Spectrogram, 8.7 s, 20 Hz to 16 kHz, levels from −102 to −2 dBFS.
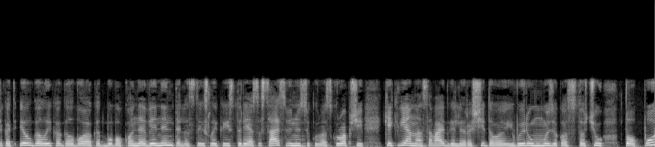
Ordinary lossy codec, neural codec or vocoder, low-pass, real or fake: MP3, 64 kbps; none; 7.2 kHz; real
